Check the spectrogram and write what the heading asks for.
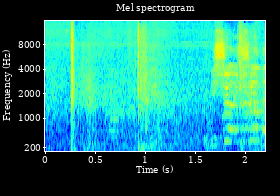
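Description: Two sharp thuds of a football being struck, under a second apart, the first the louder, each with a short echo in the dome hall. Men's shouting starts near the end.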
